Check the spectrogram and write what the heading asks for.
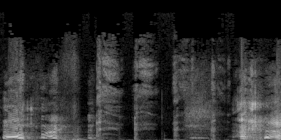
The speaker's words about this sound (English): Oh my. I have a smoker's cough going.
